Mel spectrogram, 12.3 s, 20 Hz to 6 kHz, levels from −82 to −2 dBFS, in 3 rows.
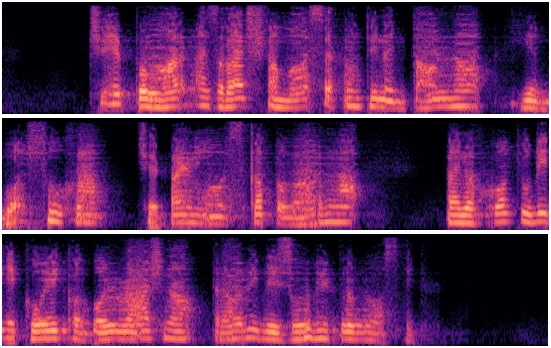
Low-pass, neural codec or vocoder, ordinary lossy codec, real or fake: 5.4 kHz; codec, 44.1 kHz, 0.9 kbps, DAC; none; fake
